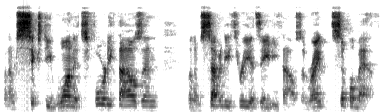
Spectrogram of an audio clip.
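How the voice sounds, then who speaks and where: A man's voice: medium pitch, normal speed, pushed and bright. A man explaining money principles on a webinar, walking through worked examples with emphasis. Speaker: financial executive guest.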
